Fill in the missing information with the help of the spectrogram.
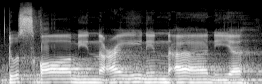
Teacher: jadi ketika baca huruf tak marbutah ketika sukun maka nampak h-nya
